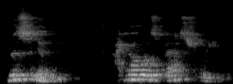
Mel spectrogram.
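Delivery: usual speaking voice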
